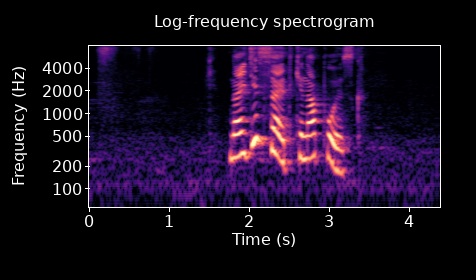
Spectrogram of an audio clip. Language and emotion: Russian, positive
